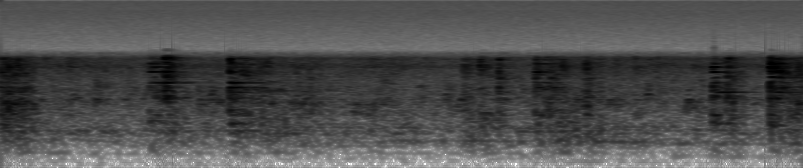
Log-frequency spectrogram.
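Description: Faint, irregular clinks and ticks, short sharp knocks that ring briefly, coming every second or so over a low background hiss.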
